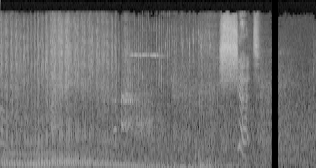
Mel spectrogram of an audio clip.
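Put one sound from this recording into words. A motorcycle engine rumbles nearby and then dies down.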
